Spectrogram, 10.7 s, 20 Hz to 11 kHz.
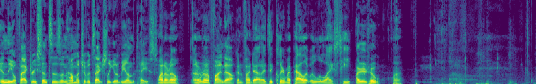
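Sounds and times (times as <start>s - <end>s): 
speech: 0.0s - 8.1s
crunching and chewing of a strawberry Kit Kat: 8.3s - 10.7s.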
